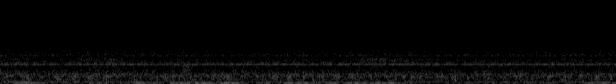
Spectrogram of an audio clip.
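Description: Near silence: faint steady hiss of room tone with a low, uneven rumble and a thin faint steady tone.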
